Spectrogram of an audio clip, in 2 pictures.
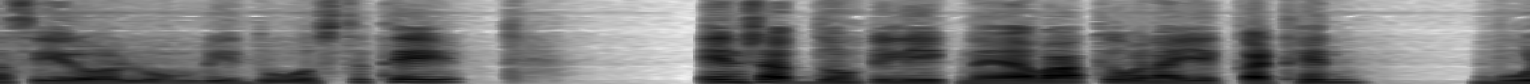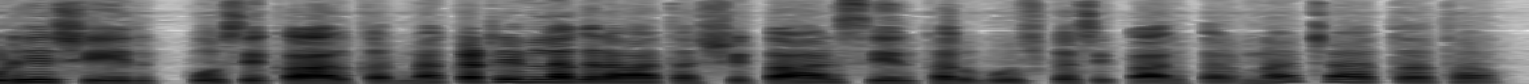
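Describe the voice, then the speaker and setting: A woman's voice: medium pitch, a little mellow, no room sound. A woman teacher works through a children's workbook aloud. She reads out stories and questions, then answers them step by step. Her voice is dull and lo-fi, with a dry, close sound. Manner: deliberate, explaining, occasional restarts. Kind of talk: reading a school workbook aloud.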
